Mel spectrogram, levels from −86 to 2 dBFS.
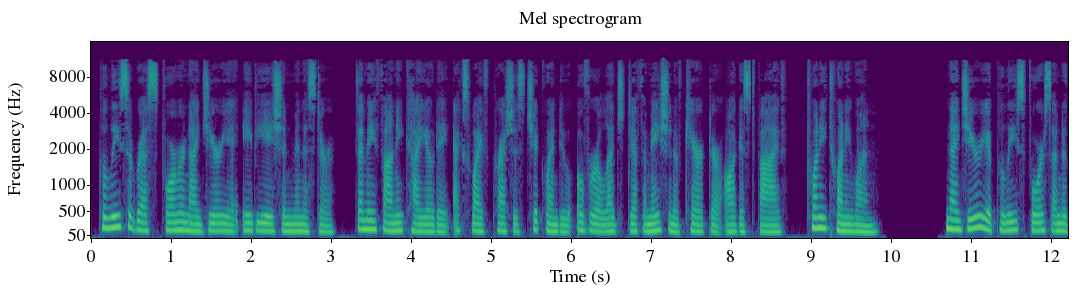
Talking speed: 120 wpm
